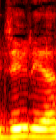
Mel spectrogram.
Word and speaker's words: Jeudy: with maybe the top receiver in the nation, Jerry Jeudy. I said it right here. – Ooh, okay, Jerry Jeudy is a baller.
